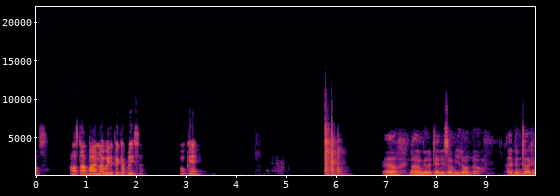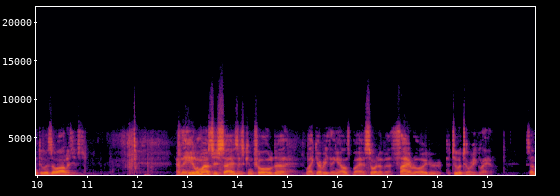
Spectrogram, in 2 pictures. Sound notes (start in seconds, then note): none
